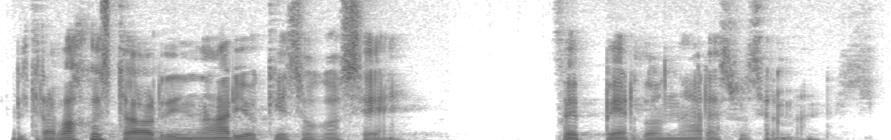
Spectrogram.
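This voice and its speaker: A man's voice: fairly low pitch, steady tone, normal speed, vocal fry, a little mellow. A man teaching a Bible study class, reading scripture aloud and asking his listeners questions. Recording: hall reverb.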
